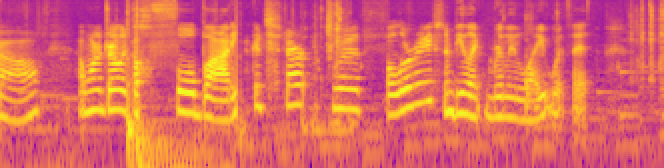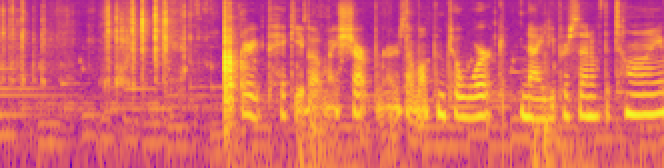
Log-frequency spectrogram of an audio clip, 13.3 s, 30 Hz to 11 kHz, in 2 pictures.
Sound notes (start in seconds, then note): 6.2 sharpener sounds off screen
